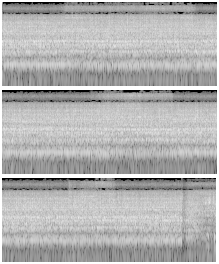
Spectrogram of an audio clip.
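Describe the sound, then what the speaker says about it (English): A power sander works the rough sound hole area of a handmade hardwood Native American flute, giving a steady, loud, continuous whirring drone that holds without pause until a brief bump near the end. "Go ahead and sand that a little bit."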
